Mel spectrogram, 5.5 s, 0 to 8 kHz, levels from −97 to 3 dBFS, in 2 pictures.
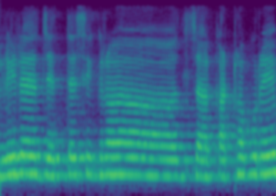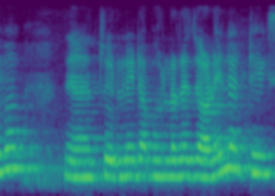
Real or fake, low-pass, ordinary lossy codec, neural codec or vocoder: real; 7.2 kHz; none; none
